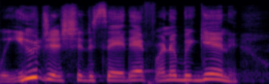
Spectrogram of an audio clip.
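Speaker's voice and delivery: indignant, affronted, fast, high offended tone. Retelling her own reply after a woman refused to pass on a message, mock-offended retort. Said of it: "So of course I get offended".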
